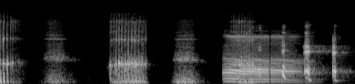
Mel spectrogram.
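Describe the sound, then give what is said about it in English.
A person imitates a woman's rapid snoring, as when snoring with her chin in her chest: four quick, raspy snorting breaths in a steady rhythm, then a longer, voiced, gurgling snore that ends in a few sharp clicks. Fairly loud. “She's snoring like with her chest or chin in her chest. And this is how fast the snoring goes.”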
